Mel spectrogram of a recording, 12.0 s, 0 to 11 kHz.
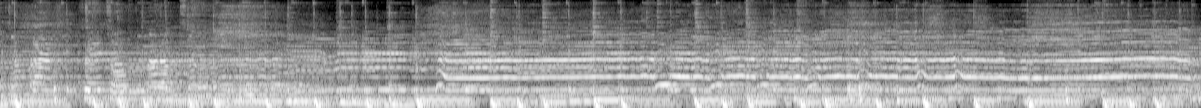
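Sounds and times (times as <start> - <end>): person singing ornamented line: 0.0 - 12.0
steady drum beat: 0.0 - 12.0.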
